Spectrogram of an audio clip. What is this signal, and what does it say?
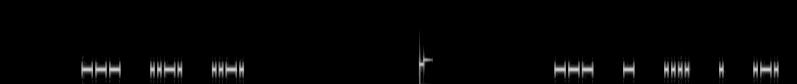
Morse code, heard as a keyed tone, about 36 wpm, spaced as for 20 wpm, 690 Hz. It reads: OFF OTHER
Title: 3x Character Spacing - Top 200 Words - 35wpm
